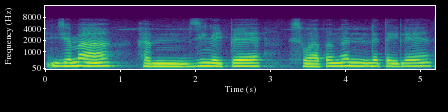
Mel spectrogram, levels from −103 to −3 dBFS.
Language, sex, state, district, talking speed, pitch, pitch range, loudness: Wancho, female, Arunachal Pradesh, Longding, 125 wpm, 180 Hz, 170-185 Hz, -14 LUFS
